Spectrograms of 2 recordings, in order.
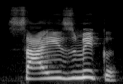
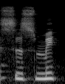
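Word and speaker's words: seismic: यहाँ पर है साइज्मिक, साइज्मिक, इसको देखिए साइज्मिक उच्चारण दे रखा है, सिस्मिक करके नहीं, साइज्मिक, साइज्मिक पढ़ा, आई उच्चारण है।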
